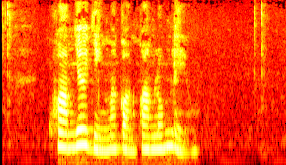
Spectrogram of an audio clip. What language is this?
Thai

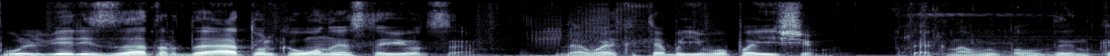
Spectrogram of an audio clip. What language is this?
Russian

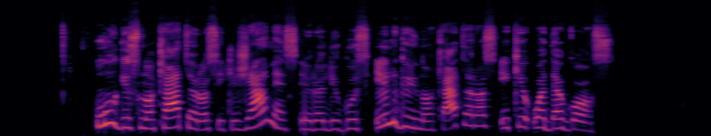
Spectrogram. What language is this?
Lithuanian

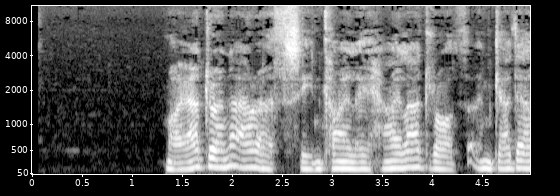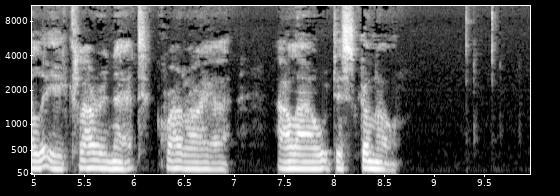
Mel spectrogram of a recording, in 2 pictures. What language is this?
Welsh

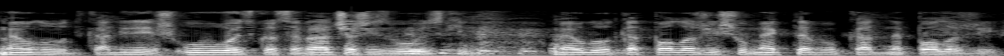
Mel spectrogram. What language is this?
Croatian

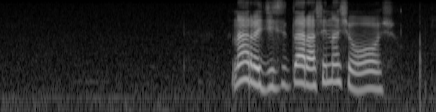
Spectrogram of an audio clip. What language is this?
Tsonga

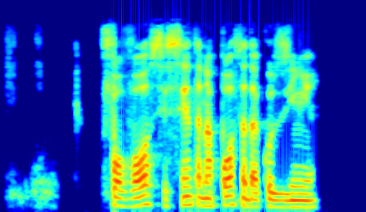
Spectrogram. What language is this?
Portuguese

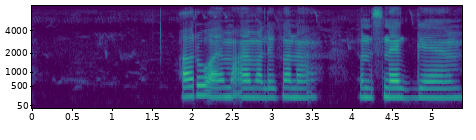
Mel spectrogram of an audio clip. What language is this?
Santali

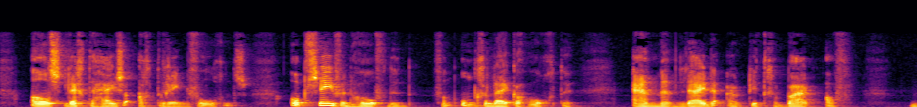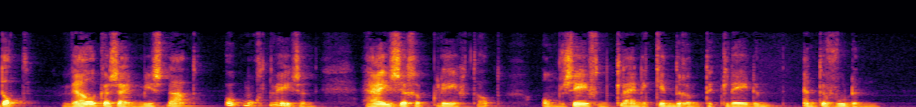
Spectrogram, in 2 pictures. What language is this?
Dutch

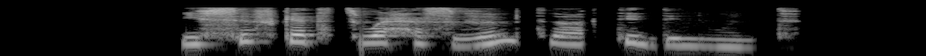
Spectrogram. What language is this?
Kabyle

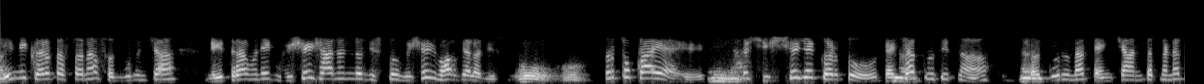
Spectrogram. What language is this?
Marathi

